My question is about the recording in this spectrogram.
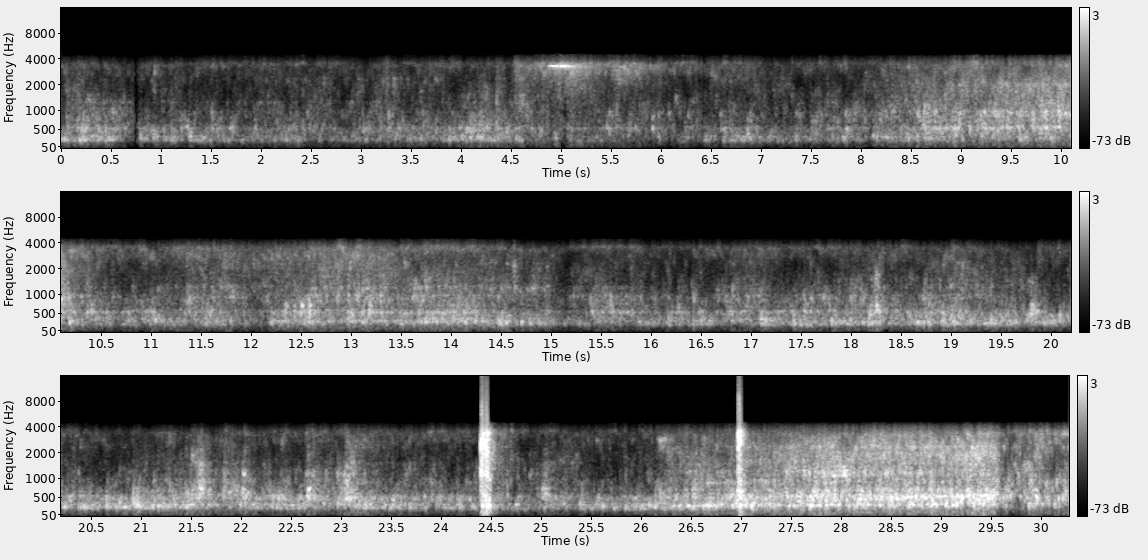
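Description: In-cab noise of a long-hood semi truck rolling slowly, its engine and tyres making an uneven rumble that grows louder toward the end. Two sharp clicks cut through it about two and a half seconds apart, shortly before the end.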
